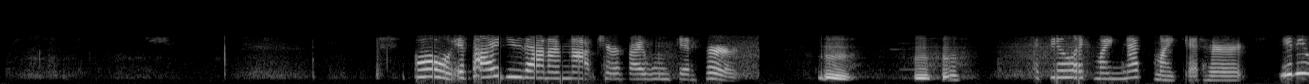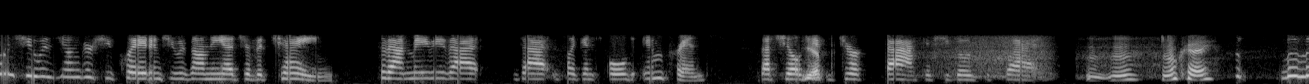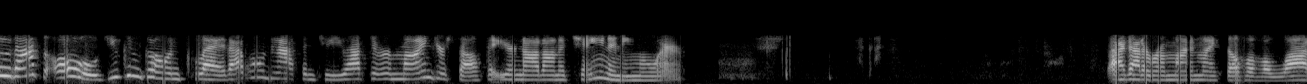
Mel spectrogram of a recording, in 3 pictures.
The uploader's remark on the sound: open up the lines for listeners to call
